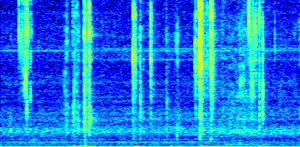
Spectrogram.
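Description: Computer keyboard typing: a handful of separate keystrokes spread out over a few seconds, each a light click with a soft low thump.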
